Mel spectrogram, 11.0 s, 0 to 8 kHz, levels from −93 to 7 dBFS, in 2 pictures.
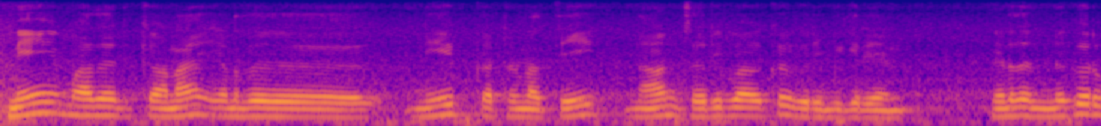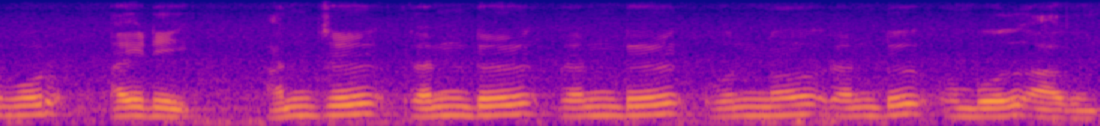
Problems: background sounds at intervals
